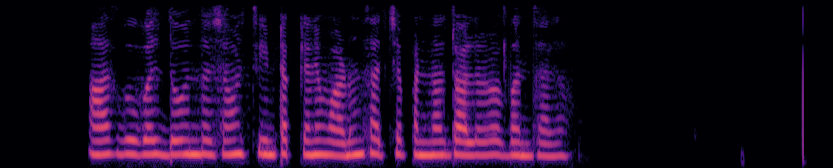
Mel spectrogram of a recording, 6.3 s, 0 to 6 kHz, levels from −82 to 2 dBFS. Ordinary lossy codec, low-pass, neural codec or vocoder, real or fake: AAC, 24 kbps; 5.4 kHz; none; real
